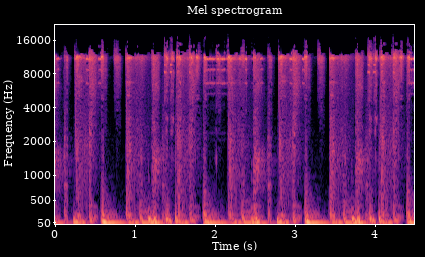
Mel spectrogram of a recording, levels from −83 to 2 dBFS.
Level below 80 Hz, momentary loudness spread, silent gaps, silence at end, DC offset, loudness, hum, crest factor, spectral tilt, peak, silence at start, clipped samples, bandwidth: -26 dBFS; 5 LU; none; 0 s; under 0.1%; -18 LUFS; none; 16 dB; -2.5 dB/octave; -4 dBFS; 0 s; under 0.1%; 17.5 kHz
